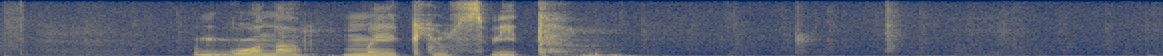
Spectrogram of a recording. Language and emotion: Russian, neutral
